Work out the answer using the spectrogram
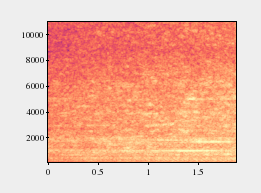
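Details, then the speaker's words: Hyundai i10 diesel, after EGR valve and manifold cleaning for black smoke: diesel clatter rises smoothly as engine revs, pulling cleanly without stumbles or odd noises; starts and runs correctly, healthy. "വണ്ടി നല്ല starting working ഒക്കെ correct ആണ് കണ്ടോ വേറെ വലിയ കുഴപ്പമൊന്നുമില്ല"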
